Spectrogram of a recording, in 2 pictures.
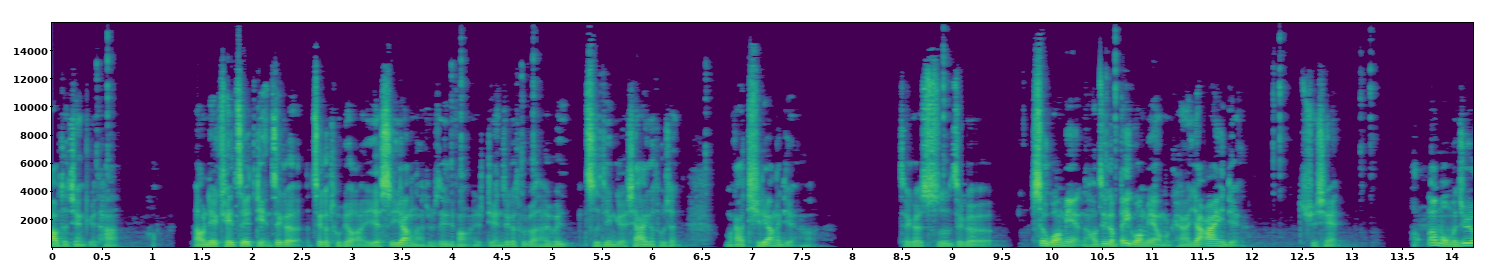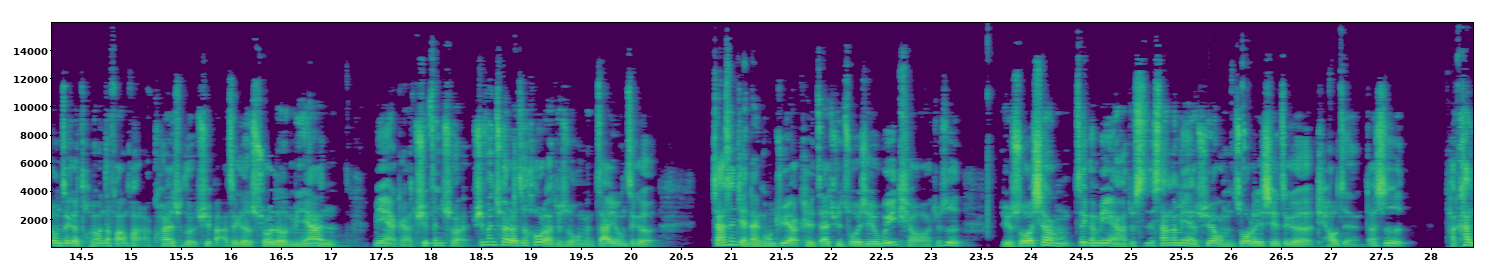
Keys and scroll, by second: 25.6 v.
